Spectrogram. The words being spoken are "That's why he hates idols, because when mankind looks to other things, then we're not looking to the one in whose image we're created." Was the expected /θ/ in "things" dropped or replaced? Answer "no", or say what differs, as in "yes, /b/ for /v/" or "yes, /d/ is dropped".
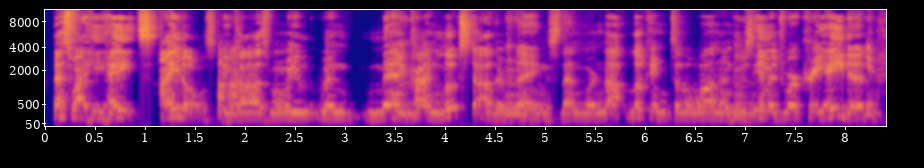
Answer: no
